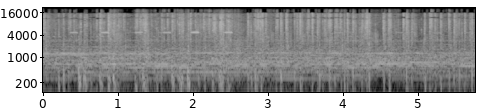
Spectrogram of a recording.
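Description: Horse hooves galloping in the video game Red Dead Redemption, a rapid steady clip-clop rhythm over a dense background of game sound, continuous and moderately loud.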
